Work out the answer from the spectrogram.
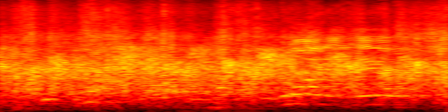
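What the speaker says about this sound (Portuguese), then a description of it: "Você pode aplaudir o Senhor por isso?" Congregation in a church applauding, a steady dense wash of clapping across the whole moment, with faint voices carrying through underneath.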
